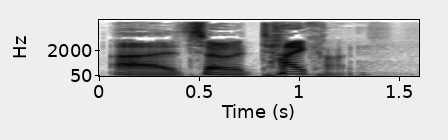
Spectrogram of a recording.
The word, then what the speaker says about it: Taycan: Taycan rhymes with icon. That's how you okay. – can remember it.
